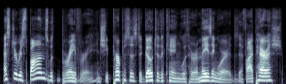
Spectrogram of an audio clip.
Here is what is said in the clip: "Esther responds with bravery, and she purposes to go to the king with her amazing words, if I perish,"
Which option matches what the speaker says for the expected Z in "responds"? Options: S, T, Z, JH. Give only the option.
Z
